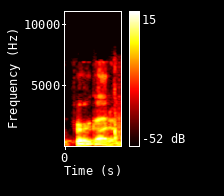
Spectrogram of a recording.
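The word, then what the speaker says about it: Ferigato: Yeah, and it's Eduardo Farragata, not Figueroa. I was down by three syllables, not syllables.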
